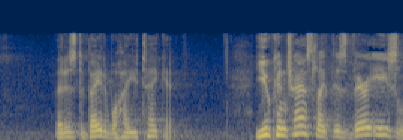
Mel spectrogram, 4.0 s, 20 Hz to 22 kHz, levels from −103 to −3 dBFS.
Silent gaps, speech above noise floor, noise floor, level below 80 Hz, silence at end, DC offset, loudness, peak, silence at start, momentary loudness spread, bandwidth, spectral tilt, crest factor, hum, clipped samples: none; 33 dB; -62 dBFS; -64 dBFS; 0 s; under 0.1%; -30 LUFS; -10 dBFS; 0.55 s; 12 LU; 8.4 kHz; -4.5 dB/octave; 20 dB; none; under 0.1%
